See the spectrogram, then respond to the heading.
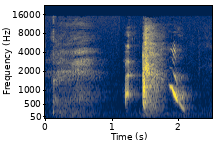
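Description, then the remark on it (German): A loud sneeze bursts out after a sharp intake of breath, followed by a quick trailing exhale and a short gasping sound as it fades. The sneeze is caused by a pollen allergy. “oh, ich muss niesen.”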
